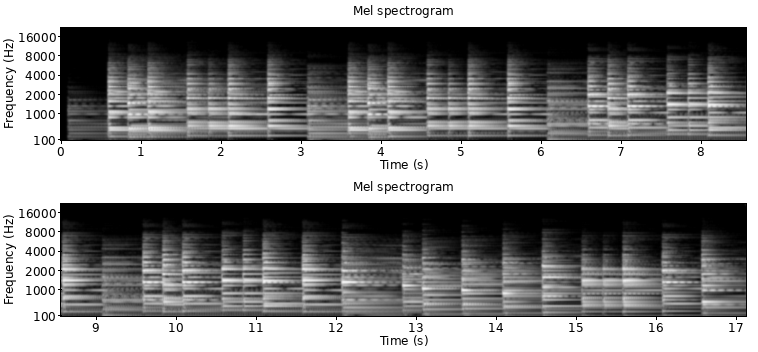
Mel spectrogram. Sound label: Fanfare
